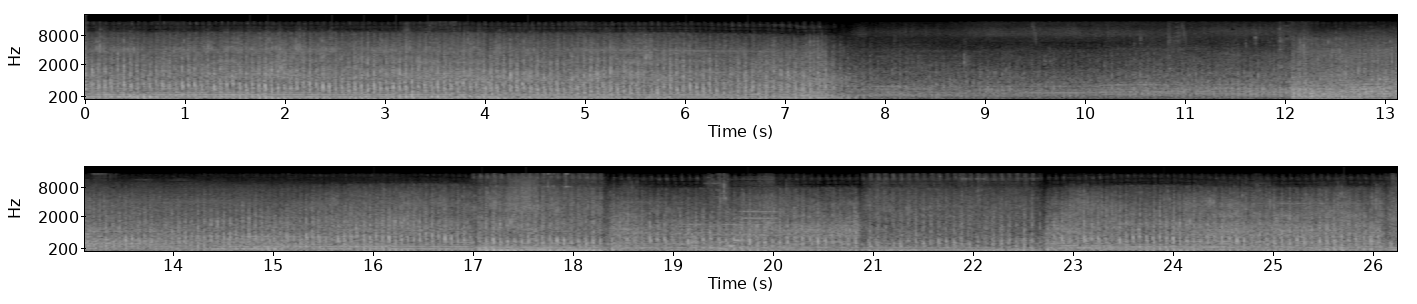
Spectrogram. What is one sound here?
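A helicopter's rotor thumps and whirs steadily.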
